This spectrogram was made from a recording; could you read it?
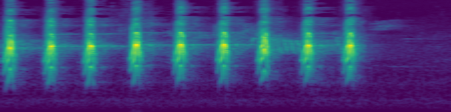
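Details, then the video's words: A middle spotted woodpecker (Dendrocopos medius) gives nine harsh, scratchy notes in an even run of about five per second. The notes are mid-high and stay level, with nothing else heard. "Middle Spotted Woodpecker - Sounds"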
